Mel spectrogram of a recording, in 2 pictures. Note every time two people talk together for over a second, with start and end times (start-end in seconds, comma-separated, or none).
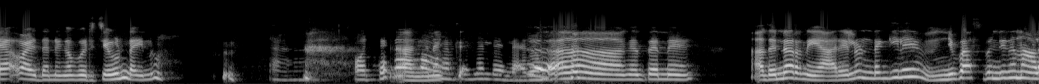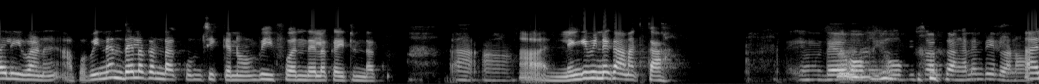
none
